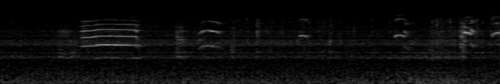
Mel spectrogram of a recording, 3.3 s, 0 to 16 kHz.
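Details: Peregrine falcon at a nest with at least one egg, Nottingham Trent University, UK, 23 March 2013, unusual snowfall, male relieving female at changeover; a drawn-out harmonic wailing note, then scattered short sharp calls.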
